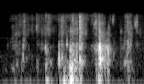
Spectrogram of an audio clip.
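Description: Cardboard trading-card box being torn open by hand: a run of irregular ripping and crinkling noises, loudest about one and a half seconds in.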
